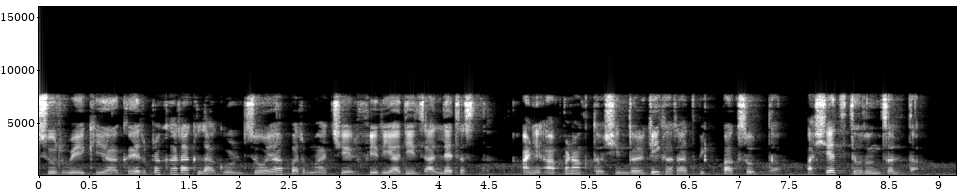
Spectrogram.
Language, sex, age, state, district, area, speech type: Goan Konkani, male, 18-30, Goa, Tiswadi, rural, read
